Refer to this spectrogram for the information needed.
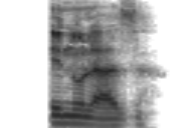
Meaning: enolase
- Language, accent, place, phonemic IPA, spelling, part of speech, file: French, France, Lyon, /e.nɔ.laz/, énolase, noun, LL-Q150 (fra)-énolase.wav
